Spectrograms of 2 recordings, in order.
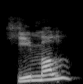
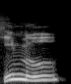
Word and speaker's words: Himmel: En ese caso, pues, es muy común que se omita el sonido de esa e, ¿verdad? Que se eh vuelva muda, digamos, no se pronuncie. Pero también podemos pronunciarla como una schwa. Himmel, con la schwa, y Himmel, Himmel, eh ml, ml, ml, de un solo.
